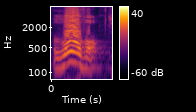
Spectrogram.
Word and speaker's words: Louisville: I didn't say Louisville. It's Louisville. Just as few syllables as possible.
